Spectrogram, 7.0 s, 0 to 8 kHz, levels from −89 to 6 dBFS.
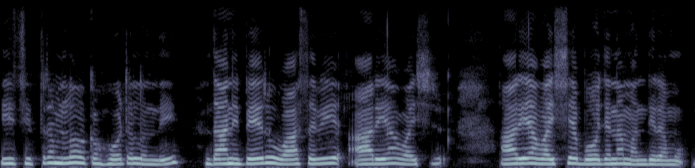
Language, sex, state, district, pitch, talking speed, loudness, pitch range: Telugu, female, Andhra Pradesh, Anantapur, 225 Hz, 110 wpm, -25 LUFS, 215-235 Hz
